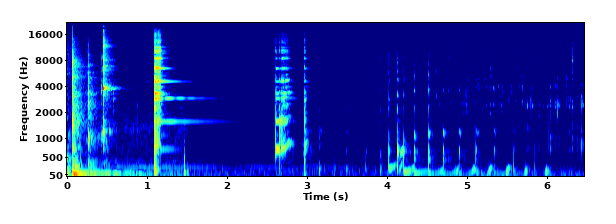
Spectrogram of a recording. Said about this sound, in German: Ich würde mal sagen, wir öffnen mal dieses Bier. Übrigens, diese Flasche gibt es auch schon seit 1800 irgendwas.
